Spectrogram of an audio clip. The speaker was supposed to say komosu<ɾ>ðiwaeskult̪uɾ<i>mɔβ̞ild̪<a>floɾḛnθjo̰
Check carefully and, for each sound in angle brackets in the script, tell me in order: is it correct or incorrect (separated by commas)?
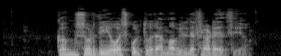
correct, incorrect, incorrect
